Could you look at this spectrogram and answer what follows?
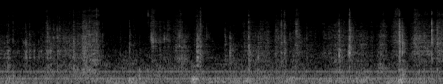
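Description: Small plastic bag crinkling and strands of glass beads clicking as they are packed back into it: scattered small rustles and ticks over a steady low hum.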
